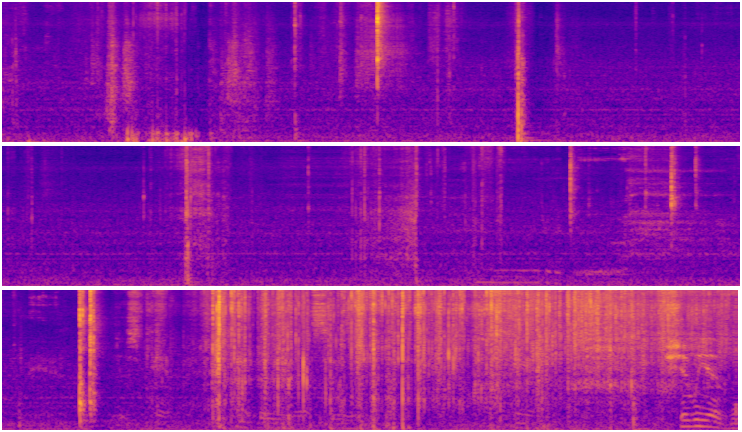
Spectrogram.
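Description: Baseball card hobby box being opened and unwrapped, with scattered crinkles, taps and handling clicks growing into sustained crumpling wrapper noise near the end, close and moderately loud.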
